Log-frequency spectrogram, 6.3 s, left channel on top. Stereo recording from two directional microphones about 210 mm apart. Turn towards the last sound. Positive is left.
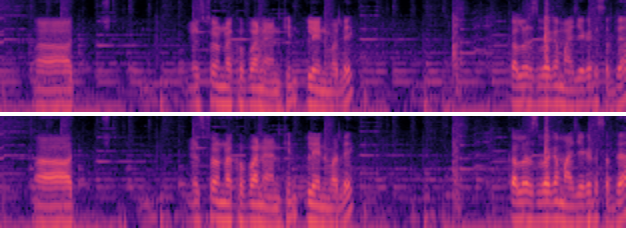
turn(degrees=-20)  # may be behind; listen again after turning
